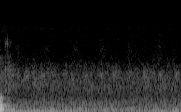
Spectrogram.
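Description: Faint, steady scratching of a stylus moving across a drawing tablet as parts of a drawing are erased.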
